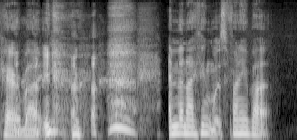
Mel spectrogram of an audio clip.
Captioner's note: laughs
